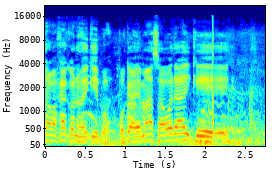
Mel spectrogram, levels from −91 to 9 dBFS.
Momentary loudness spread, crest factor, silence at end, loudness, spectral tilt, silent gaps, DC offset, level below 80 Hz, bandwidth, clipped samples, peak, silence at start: 6 LU; 18 dB; 0 s; -17 LUFS; -5 dB/octave; none; under 0.1%; -34 dBFS; 16.5 kHz; under 0.1%; 0 dBFS; 0 s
